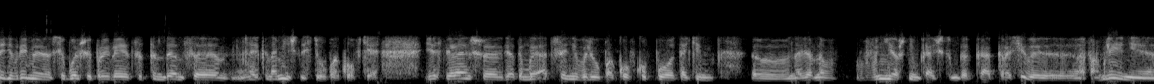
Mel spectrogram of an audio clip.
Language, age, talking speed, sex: Russian, 40-59, 120 wpm, male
